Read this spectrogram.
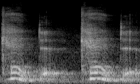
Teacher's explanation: وانا بنطق letter D لساني في الالفيولار ريدج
